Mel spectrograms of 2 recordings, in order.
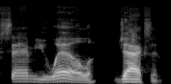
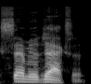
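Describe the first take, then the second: First: The name is said in separate, distinct parts. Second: The name is run together as one word. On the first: "instead of Samuel Jackson" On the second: "You say everything all together like Samuel Jackson"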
